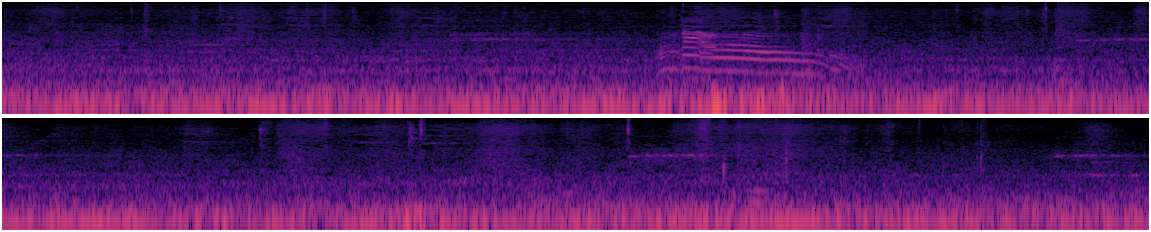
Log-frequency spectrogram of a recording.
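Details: Cat meowing to ask to play: one clear drawn-out meow that falls in pitch, with faint thin whistling tones and low background rumble.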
